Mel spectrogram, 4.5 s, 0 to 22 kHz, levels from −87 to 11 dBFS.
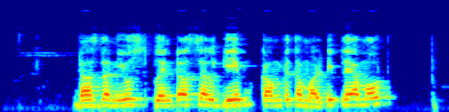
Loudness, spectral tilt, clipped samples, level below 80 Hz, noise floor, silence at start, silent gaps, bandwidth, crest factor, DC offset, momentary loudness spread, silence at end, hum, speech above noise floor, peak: -14 LUFS; -5.5 dB/octave; under 0.1%; -52 dBFS; -53 dBFS; 0.75 s; none; 7.6 kHz; 14 dB; under 0.1%; 5 LU; 0.15 s; none; 39 dB; 0 dBFS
